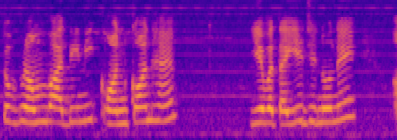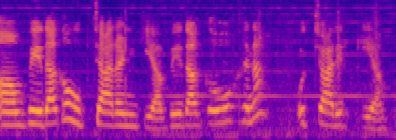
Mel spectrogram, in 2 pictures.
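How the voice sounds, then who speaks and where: A woman's voice: high voice, fairly bright tone, dull audio. A woman teaching an exam-prep history lesson, repeating each point and often checking in with her students while mixing English terms into Hindi. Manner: repetitive, checks in with "है ना"; drills points by slow repetition. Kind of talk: classroom lecture.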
